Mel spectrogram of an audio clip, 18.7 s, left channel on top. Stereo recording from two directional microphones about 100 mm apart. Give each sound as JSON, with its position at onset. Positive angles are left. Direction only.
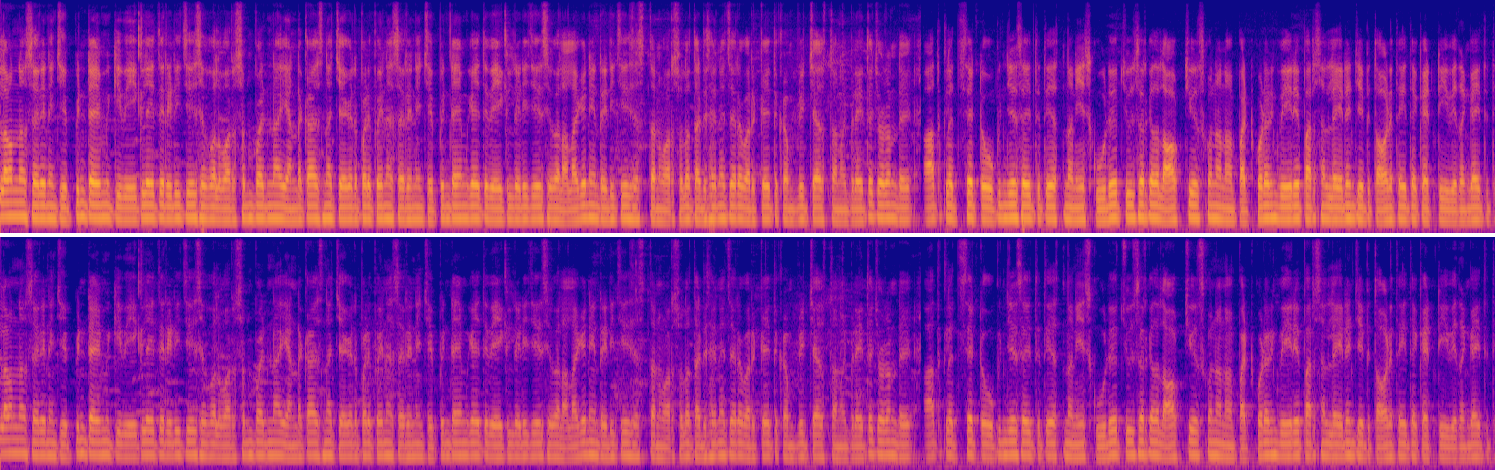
{"t": 0.0, "sound": "speech", "side_deg": 55}
{"t": 11.5, "sound": "speech", "side_deg": 15}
